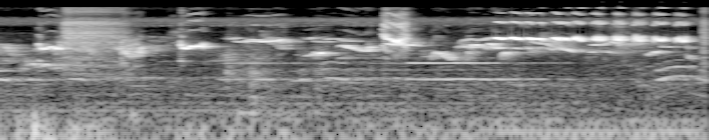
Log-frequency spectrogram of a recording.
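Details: Oriental magpie-robin (kacer) delivering a loud song of varied slurred whistles and harsh notes, ending in a rapid, evenly repeated high trill of about a dozen notes, with a faint constant hum behind.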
